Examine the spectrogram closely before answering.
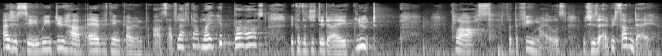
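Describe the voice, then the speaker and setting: A woman's voice: on the low side, big pitch swings, moderate pace, a little mellow, a little hiss or hum. A young woman, a personal trainer, chatting casually as she films a walkthrough of a large indoor gym on a phone held at arm's length, upbeat and full of ums and restarts. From England. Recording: reverberant gym hall with faint ambience.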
